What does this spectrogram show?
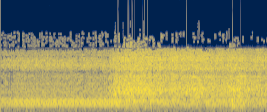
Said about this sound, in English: The getaway car slewed around and headed back the way it had come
